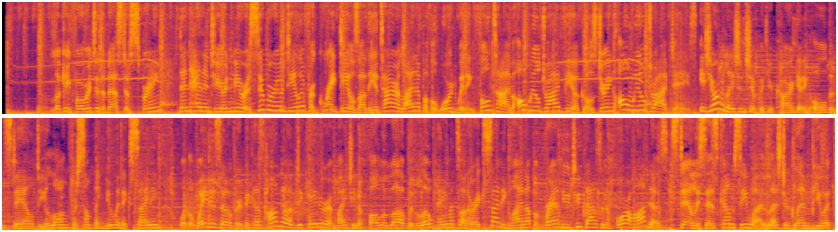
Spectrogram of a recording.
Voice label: Car Spots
